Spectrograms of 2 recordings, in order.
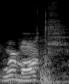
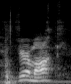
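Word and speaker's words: Wehrmacht: And then I'll show you my Wormach Vermach as it's correctly pronounced.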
